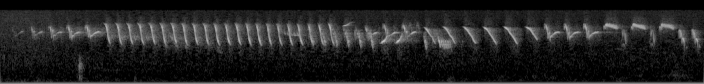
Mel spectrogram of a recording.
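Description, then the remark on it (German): A clear song of a tree pipit, sung alone: a fast, even trill of bright notes shifts into slower, looping whistled phrases with 'zia-zia' notes and ends in an ornate final flourish. “Und das war so eine schöne Abschlussstrophe. Sehr verschnörkelt, noch eins draufgesetzt am Ende.”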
